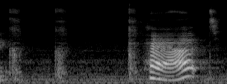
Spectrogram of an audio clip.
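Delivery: CAT led in by two separate K sounds; k sound demo. Shown as a demonstration. Teacher has children say it with her, K sounds isolated before CAT. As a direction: say a lone K twice, pause, then "cat". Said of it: "Starts with the k sound".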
